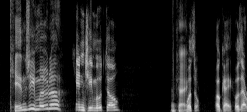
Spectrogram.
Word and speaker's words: Muta: And then he debuted here first as the Great Muto on March 18th, 1989. And then Jim Ross pronounced the name the Great Muta.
